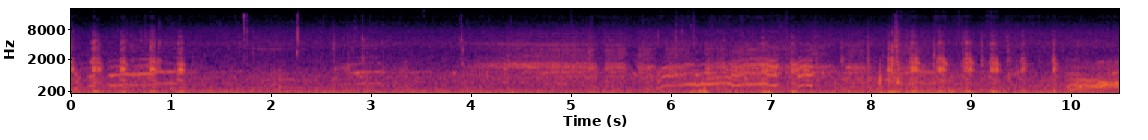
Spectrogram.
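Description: Backyard flock of chickens and roosters, including a gray rooster, clucking and squawking continuously at close range with bursts of louder calls, while a person talks faintly in the background.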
